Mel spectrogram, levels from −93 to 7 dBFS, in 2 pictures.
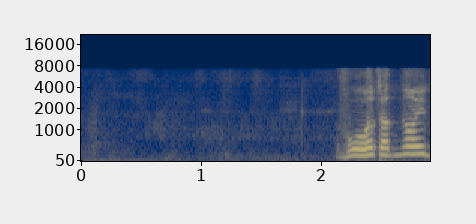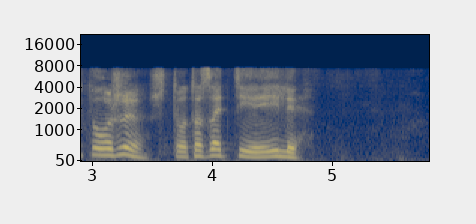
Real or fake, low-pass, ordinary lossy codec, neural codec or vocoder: fake; 7.2 kHz; none; codec, 16 kHz in and 24 kHz out, 0.8 kbps, FocalCodec, streaming, 65536 codes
